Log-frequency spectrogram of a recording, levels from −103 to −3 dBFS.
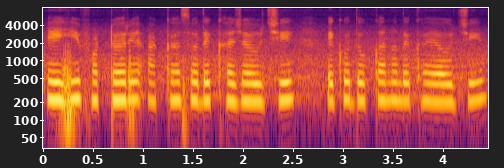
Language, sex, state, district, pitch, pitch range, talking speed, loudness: Odia, female, Odisha, Malkangiri, 215 Hz, 210-220 Hz, 110 wpm, -16 LUFS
